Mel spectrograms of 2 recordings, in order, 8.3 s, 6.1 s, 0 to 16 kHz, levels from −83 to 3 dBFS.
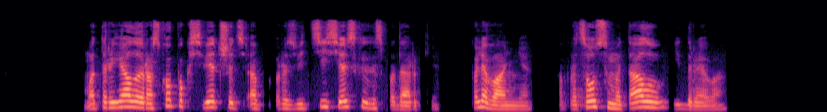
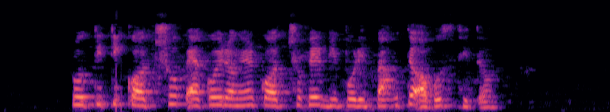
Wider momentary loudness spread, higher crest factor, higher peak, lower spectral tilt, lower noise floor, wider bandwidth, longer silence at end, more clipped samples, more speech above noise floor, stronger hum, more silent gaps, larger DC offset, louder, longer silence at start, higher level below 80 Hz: about the same, 13 LU vs 12 LU; about the same, 20 dB vs 20 dB; first, -2 dBFS vs -6 dBFS; about the same, -4.5 dB/octave vs -4.5 dB/octave; first, under -90 dBFS vs -78 dBFS; first, 8.2 kHz vs 7.4 kHz; second, 1 s vs 1.15 s; neither; first, over 71 dB vs 54 dB; neither; neither; neither; first, -19 LUFS vs -25 LUFS; about the same, 0.85 s vs 0.75 s; first, -60 dBFS vs -72 dBFS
